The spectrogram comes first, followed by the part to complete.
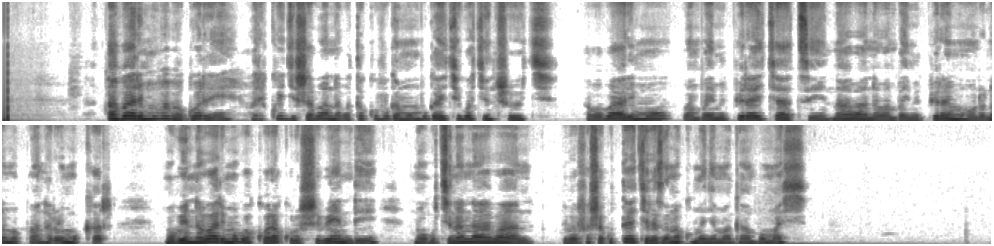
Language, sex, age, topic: Kinyarwanda, female, 36-49, education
